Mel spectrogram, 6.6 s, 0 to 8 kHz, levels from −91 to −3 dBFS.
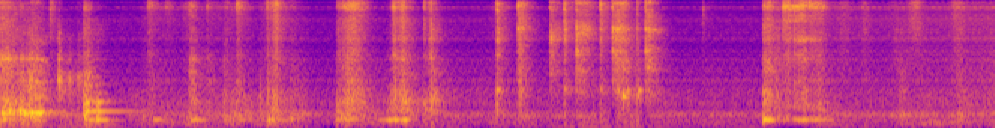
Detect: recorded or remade remade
